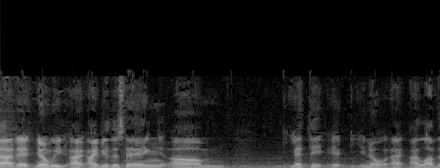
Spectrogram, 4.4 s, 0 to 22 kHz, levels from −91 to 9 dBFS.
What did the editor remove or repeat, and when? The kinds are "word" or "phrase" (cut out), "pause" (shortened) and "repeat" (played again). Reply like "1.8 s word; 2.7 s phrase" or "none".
1.2 s word; 2.9 s word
